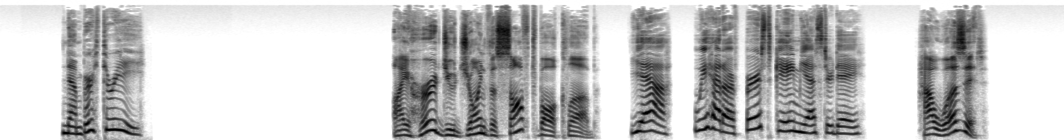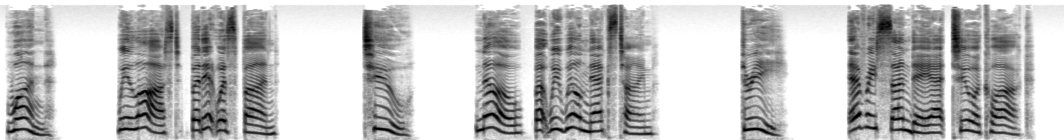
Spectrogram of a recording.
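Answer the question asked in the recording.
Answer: 1: We lost, but it was fun.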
